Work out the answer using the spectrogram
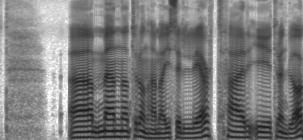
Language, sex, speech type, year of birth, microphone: Norwegian, male, spontaneous, 1983, Sennheiser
